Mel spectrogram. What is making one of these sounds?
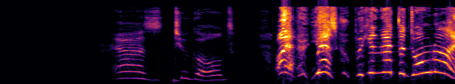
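A boy talks loudly and with excitement close to a microphone.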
